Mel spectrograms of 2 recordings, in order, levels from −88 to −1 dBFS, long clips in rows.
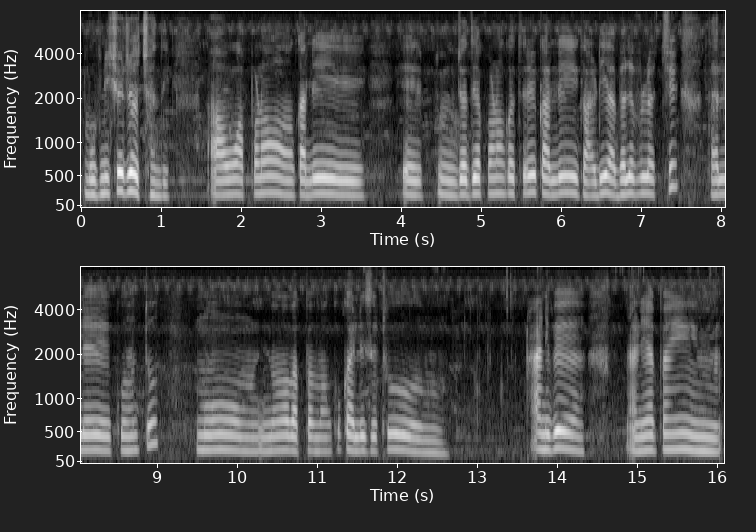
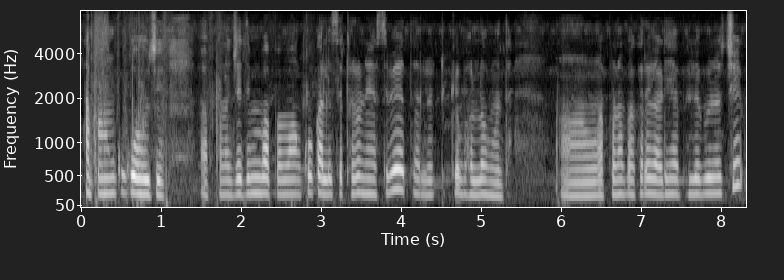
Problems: background sounds at intervals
